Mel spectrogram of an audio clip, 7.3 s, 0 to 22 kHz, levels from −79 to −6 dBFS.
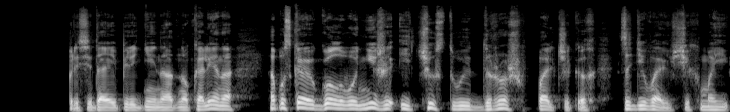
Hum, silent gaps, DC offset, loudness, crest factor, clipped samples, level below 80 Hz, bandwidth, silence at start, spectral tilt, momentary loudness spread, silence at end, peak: none; none; under 0.1%; -21 LUFS; 18 dB; under 0.1%; -50 dBFS; 18 kHz; 0.7 s; -6 dB/octave; 7 LU; 0 s; -4 dBFS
